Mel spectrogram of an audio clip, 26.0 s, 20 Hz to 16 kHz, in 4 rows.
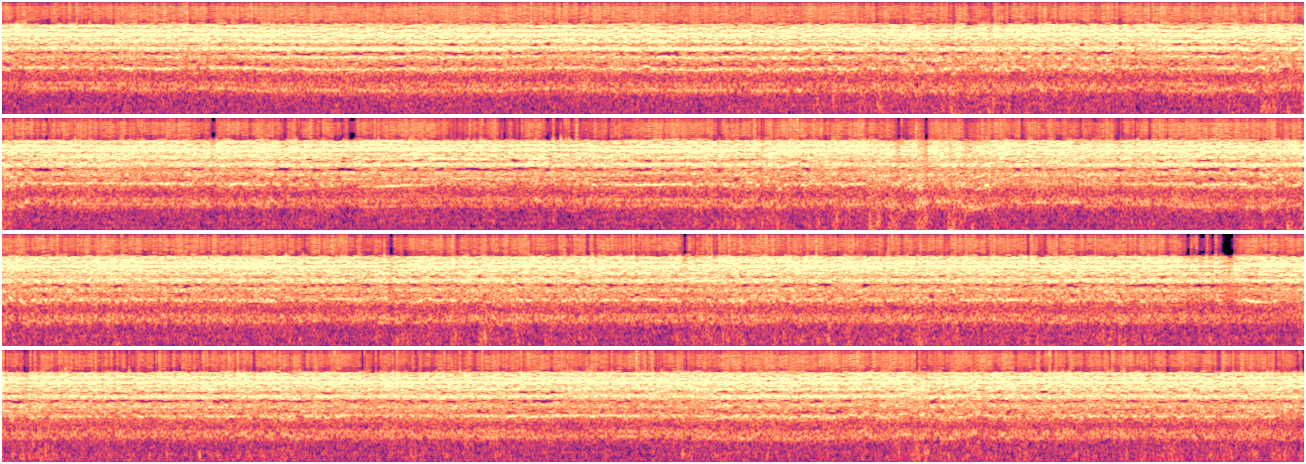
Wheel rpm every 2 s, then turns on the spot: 230, 210, 210, 220, 230, 220, 220, 230, 230, 230, 230, 220, 230.
none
